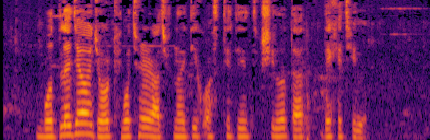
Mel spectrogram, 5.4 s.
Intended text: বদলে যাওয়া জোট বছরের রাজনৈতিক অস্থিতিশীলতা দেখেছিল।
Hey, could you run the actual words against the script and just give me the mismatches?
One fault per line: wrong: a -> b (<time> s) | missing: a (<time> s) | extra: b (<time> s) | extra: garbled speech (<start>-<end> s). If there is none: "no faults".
no faults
